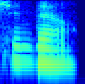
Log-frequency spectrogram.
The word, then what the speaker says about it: Shaindel: My name is Shindel.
